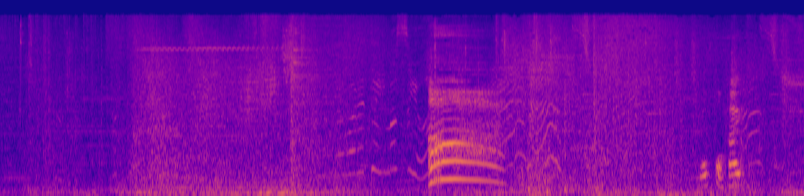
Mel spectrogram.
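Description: Heavy blows and blasts crash during a fight.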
